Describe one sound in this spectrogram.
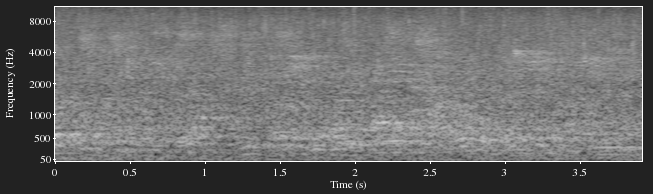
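Water splashes steadily in a fountain.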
